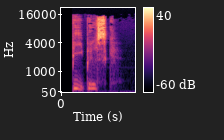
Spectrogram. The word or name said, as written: bibelsk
